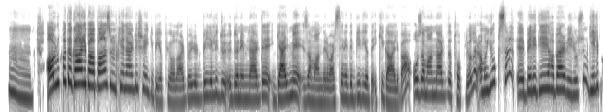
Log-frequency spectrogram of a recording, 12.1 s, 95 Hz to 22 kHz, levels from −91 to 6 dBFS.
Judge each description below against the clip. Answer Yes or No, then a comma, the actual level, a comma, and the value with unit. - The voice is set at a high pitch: Yes, high, 220 Hz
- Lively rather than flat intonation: Yes, wide, 7.9 semitones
